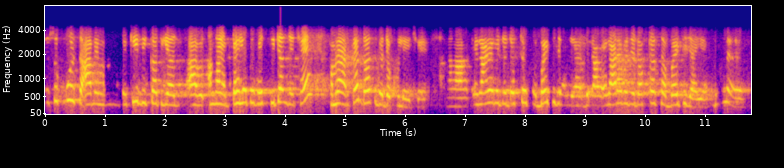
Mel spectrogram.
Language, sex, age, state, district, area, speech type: Maithili, female, 18-30, Bihar, Supaul, rural, conversation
